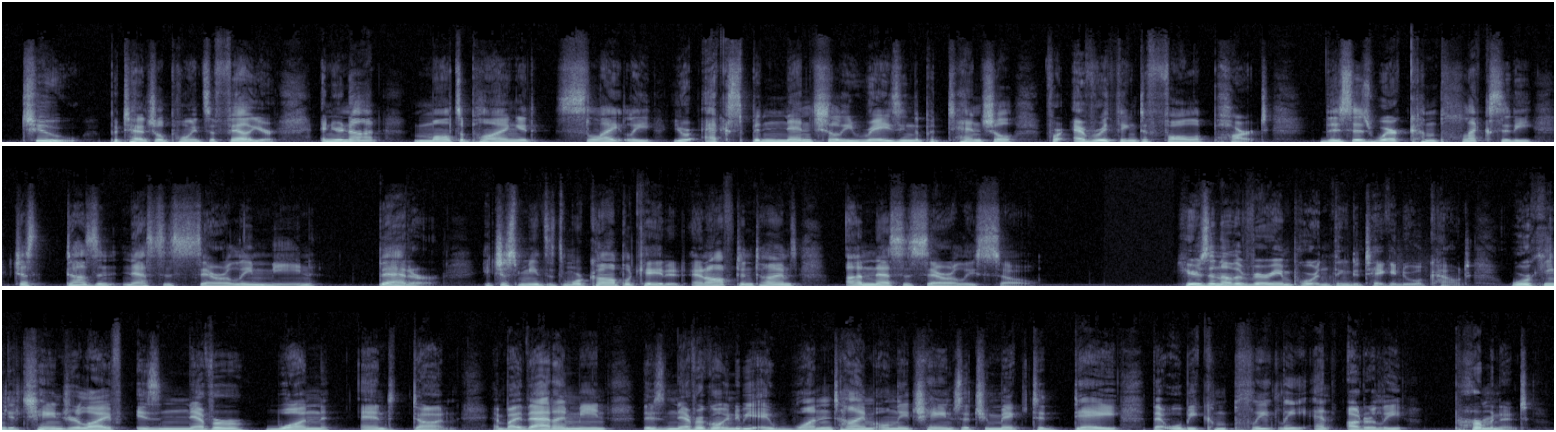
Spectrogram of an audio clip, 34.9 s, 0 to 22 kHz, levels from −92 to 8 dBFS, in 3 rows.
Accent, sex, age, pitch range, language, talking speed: American, male, 30-49, 115-165 Hz, English, 145 wpm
